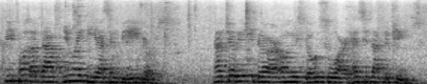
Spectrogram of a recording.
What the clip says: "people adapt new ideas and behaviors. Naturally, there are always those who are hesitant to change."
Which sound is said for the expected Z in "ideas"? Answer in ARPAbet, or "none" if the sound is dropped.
S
